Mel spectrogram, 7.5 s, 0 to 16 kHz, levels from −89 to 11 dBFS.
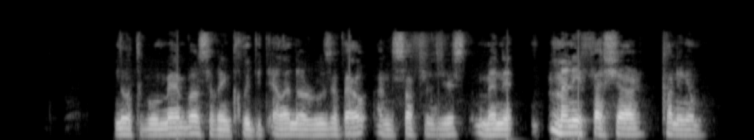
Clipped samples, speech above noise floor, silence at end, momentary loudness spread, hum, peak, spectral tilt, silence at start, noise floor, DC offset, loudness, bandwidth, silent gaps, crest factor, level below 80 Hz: under 0.1%; 66 dB; 0.55 s; 8 LU; none; -2 dBFS; -6.5 dB/octave; 1.15 s; -84 dBFS; under 0.1%; -18 LUFS; 7.6 kHz; none; 16 dB; -52 dBFS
